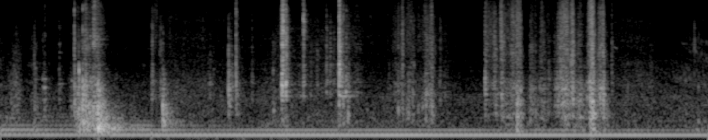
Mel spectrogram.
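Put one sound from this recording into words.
A hand knocks and taps on a metal aircraft panel.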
